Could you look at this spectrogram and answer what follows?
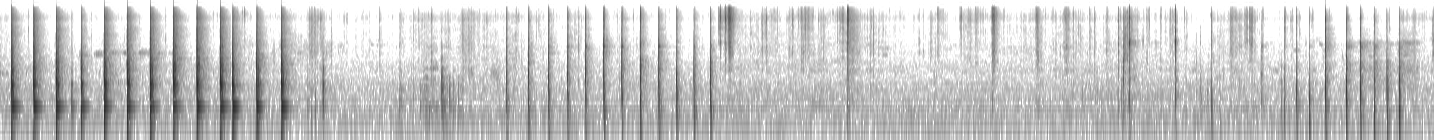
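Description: A hand-held blade chopping a wooden stick: steady blows about two or three a second, each with a short ringing note, for the first six seconds, then after a pause lighter, quicker chops in irregular bursts with short gaps.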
